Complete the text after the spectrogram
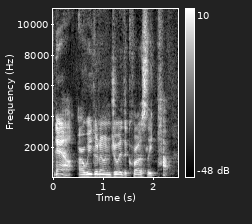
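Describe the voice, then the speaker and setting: A man hosting a casual home-visit vlog, chatting in an animated way and asking lots of curious questions. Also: medium pitch, moderate pace, a little hiss or hum. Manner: animated, inquisitive. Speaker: host filming a visit. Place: inside a home.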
